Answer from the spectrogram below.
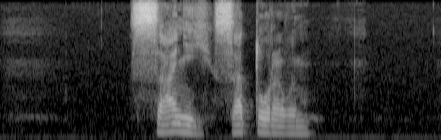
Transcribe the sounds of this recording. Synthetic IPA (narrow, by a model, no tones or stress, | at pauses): sanʲijsat̪oɾɐvɨm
